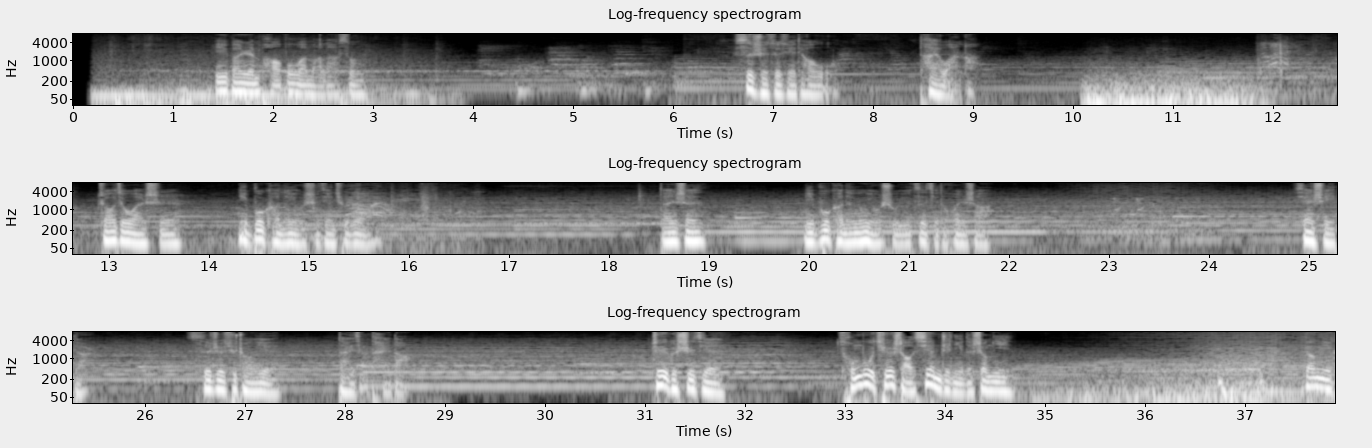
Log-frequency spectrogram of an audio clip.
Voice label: 男国 汽车, 品质走心tvc; 奥迪; 汽车tvc广告

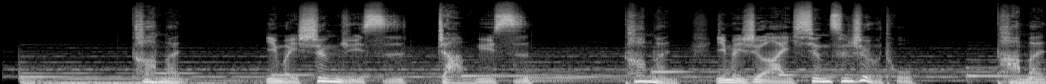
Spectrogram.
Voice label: 男 旁白; 中秋国庆成都文旅西来乐章

